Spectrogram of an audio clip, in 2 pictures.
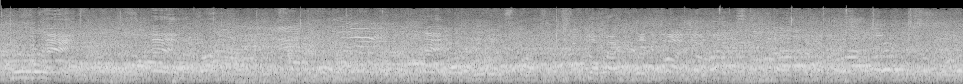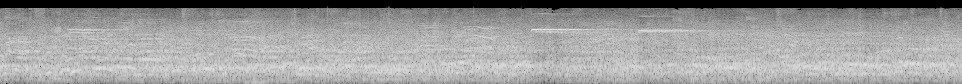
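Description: A large crowd murmurs and chatters throughout a big echoing arena.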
